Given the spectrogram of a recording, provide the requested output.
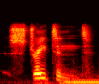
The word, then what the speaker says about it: straightened: most cases as well when you have a g h together uh the g and the h do not make a sound okay as with this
